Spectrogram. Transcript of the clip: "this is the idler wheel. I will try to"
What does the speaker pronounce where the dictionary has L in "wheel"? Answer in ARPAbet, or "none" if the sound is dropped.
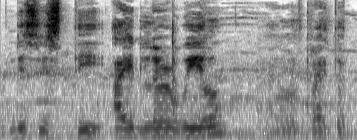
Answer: L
